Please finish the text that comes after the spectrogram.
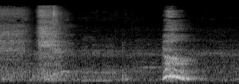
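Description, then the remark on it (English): A sharp, breathy gasp, preceded by a softer quick intake of breath; the second gasp is louder and carries a slight voiced edge. No talking. “Another thing that I saw at work today that I just remember, that's why I gasped, is Eric Hipwood did a, story in Australian Home Beautiful of his home, which was beautiful.”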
